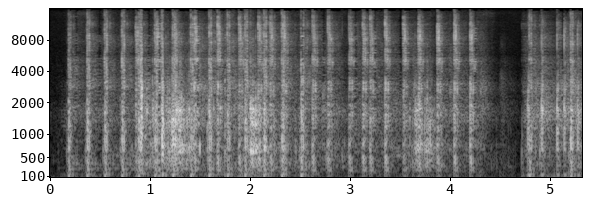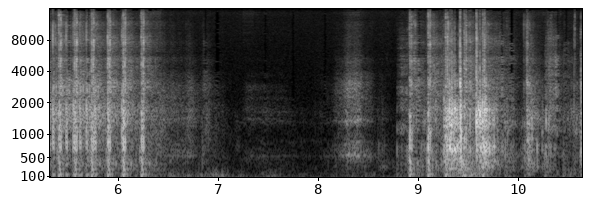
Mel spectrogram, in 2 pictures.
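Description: Paintball markers firing rapidly, about ten shots a second, in long runs. There is a brief lull around the middle, then another run near the end.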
